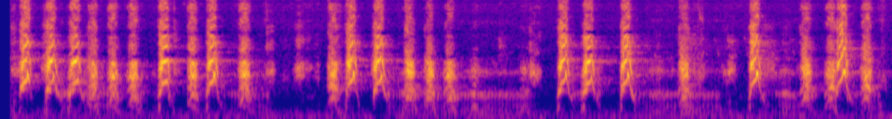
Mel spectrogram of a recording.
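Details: Schnauzer confronting a turtle, barking in sharp, rapid bursts of several barks each, broken by short pauses, more than twenty barks in all, with a faint low hum underneath.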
